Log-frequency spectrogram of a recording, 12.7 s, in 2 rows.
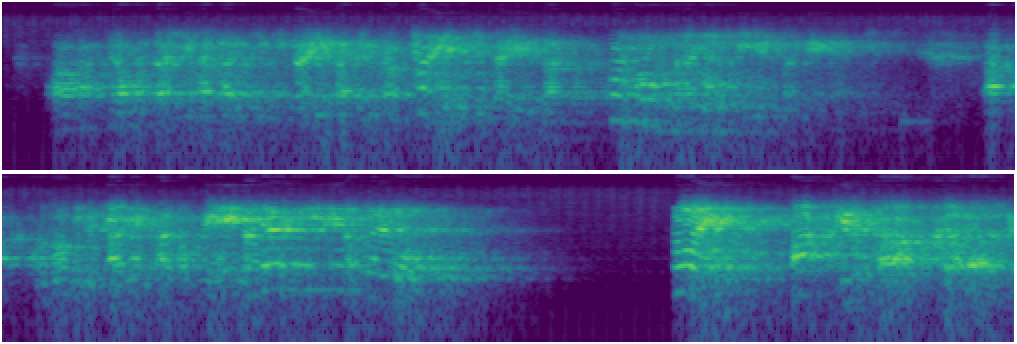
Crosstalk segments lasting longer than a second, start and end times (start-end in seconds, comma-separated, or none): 7.6-8.9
